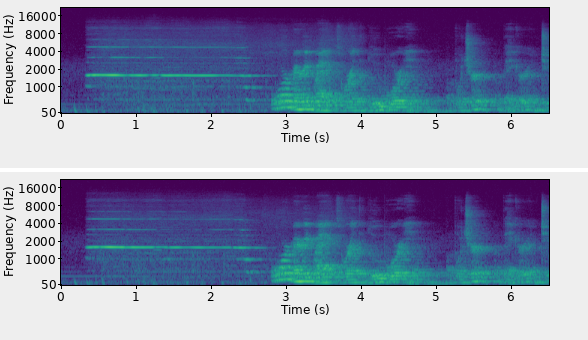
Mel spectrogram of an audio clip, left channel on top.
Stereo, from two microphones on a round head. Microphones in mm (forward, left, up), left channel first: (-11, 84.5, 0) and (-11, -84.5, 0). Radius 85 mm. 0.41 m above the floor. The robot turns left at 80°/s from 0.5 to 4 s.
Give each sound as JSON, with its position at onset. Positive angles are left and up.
{"t": 0.3, "sound": "a flute", "azimuth_deg": 160, "distance_m": 1.3}
{"t": 2.8, "sound": "a man speaking", "side_deg": 10, "distance_m": 1.2}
